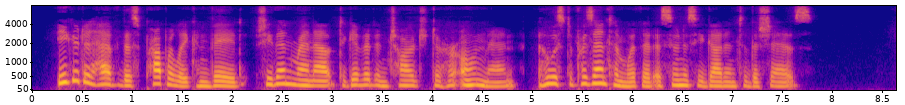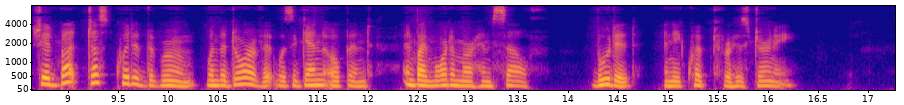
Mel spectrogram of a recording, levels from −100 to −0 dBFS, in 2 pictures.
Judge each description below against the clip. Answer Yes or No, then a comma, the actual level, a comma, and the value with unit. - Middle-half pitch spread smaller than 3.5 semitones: No, average, 3.8 semitones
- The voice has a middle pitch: Yes, medium, 175 Hz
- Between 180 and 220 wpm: Yes, average, 200 wpm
